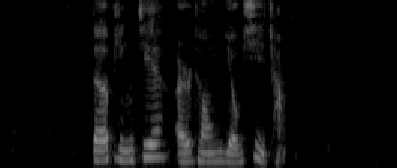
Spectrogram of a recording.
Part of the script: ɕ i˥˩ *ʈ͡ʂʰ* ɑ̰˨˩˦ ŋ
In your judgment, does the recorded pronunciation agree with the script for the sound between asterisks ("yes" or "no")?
yes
